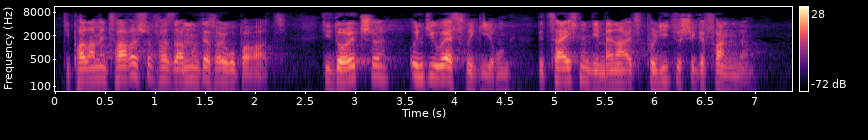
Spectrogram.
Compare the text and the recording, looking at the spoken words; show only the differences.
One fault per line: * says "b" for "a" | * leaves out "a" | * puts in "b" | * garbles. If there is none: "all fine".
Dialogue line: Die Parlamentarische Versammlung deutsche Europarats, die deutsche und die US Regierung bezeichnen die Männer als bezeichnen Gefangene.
* says "des" for "deutsche"
* says "politische" for "bezeichnen"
